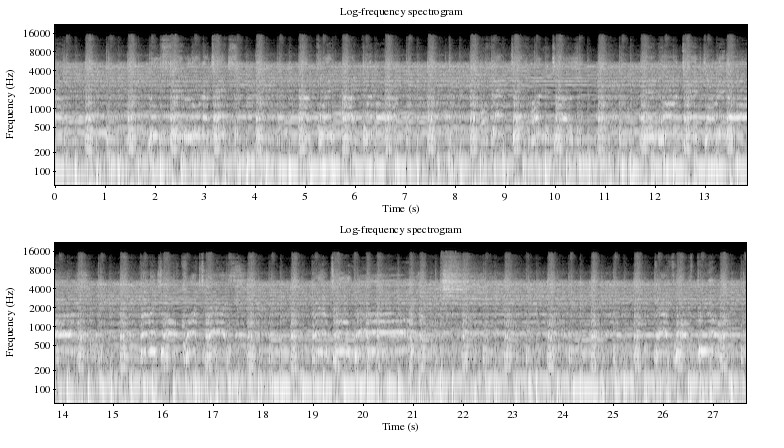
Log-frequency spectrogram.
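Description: Live rock band playing loudly: electric guitar through a Marshall amplifier over a steady beat, with a man singing into the microphone.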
